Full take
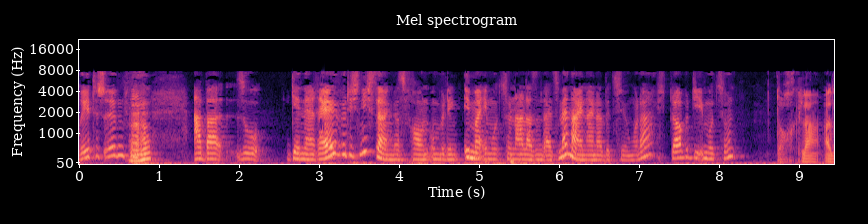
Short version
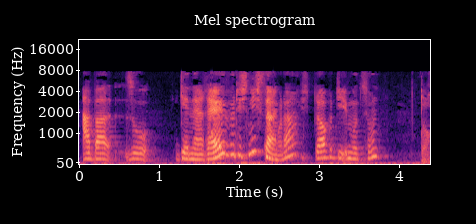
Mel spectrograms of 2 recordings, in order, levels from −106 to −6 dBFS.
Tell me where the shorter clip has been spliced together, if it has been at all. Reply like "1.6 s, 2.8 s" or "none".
2.5 s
